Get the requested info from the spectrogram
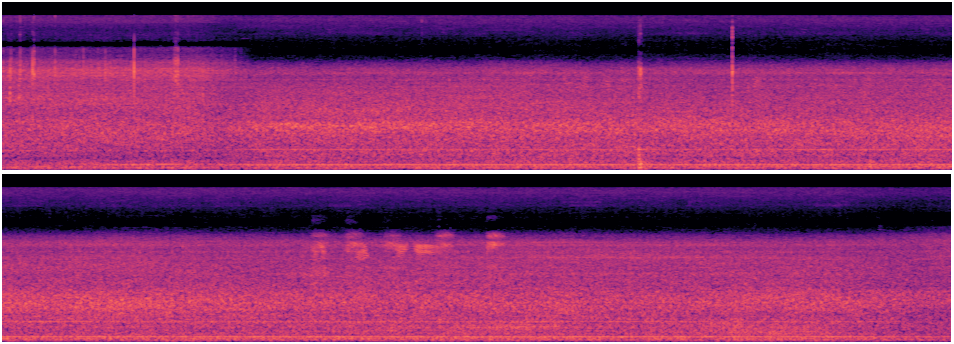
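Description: Steady, even engine rumble with a constant low hum, and one sharp click about eight seconds in.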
